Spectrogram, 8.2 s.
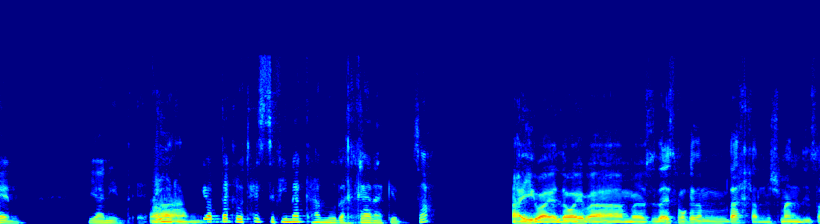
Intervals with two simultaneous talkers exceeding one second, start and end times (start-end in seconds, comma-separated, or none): none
